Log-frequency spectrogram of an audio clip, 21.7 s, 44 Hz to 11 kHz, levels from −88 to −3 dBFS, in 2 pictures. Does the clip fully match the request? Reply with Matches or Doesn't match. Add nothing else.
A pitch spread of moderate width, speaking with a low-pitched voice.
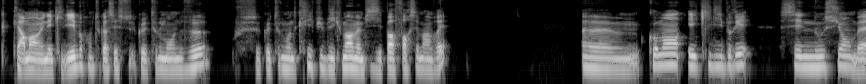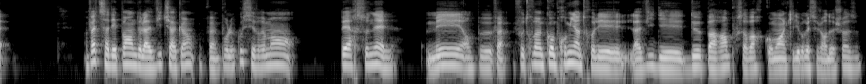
Matches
